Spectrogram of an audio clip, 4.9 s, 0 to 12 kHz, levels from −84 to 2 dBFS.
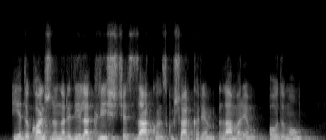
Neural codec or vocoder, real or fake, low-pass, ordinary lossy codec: none; real; 7.2 kHz; Opus, 32 kbps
